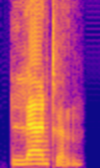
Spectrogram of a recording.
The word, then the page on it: lantern: Indian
